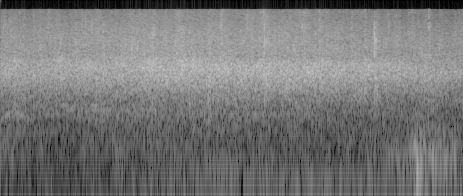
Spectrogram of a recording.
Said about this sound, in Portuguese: Vamos dar uma salva de palmas por isso. Arrancar um glória a Deus por isso.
